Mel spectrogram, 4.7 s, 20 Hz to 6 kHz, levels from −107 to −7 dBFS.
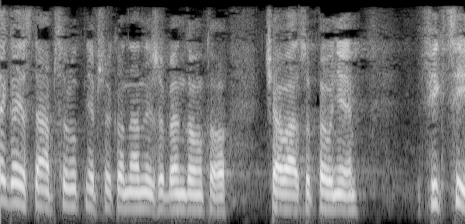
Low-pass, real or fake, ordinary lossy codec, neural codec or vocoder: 5.4 kHz; real; AAC, 32 kbps; none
